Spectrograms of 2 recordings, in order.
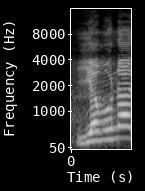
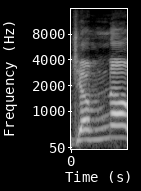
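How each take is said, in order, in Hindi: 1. यह शब्द y ध्वनि से शुरू होता है। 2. यह शब्द j ध्वनि से शुरू होता है। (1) "यमुना नहीं बोल पाते" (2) "अधिकतर लोग इसको ज बोल देते हैं, जमुना बोलते हैं"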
